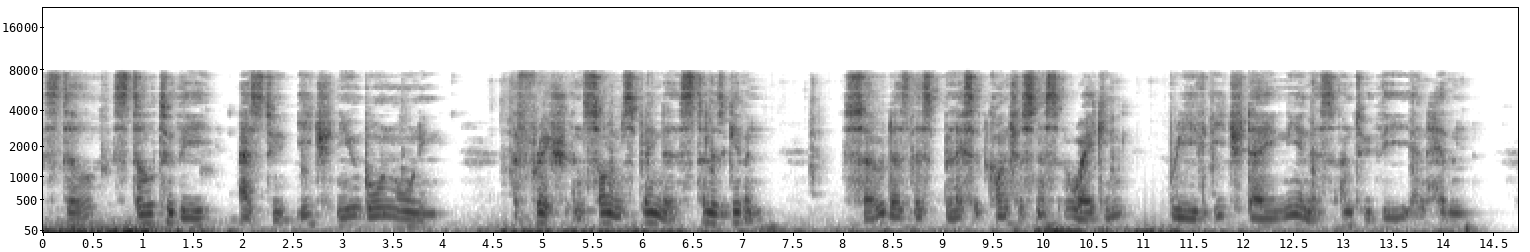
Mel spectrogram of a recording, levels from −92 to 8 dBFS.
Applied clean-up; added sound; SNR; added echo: classical method WPE with log-MMSE.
